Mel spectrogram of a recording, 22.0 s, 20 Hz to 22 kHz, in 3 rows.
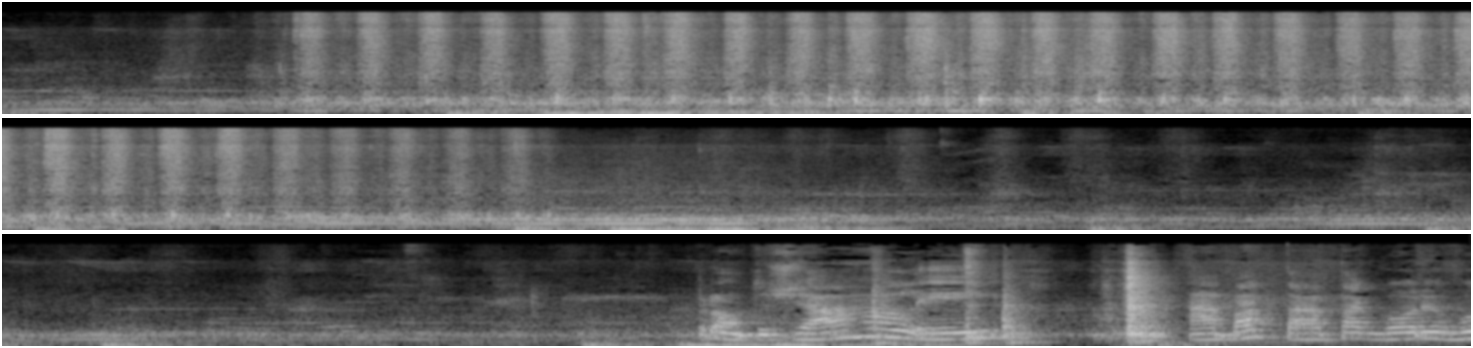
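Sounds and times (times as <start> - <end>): potato rasping on a grater: 1.4 - 10.1.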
